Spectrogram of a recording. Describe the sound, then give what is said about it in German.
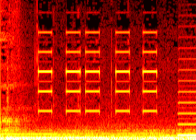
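A telephone ringing with an electronic ringtone, a rapid series of short, bright, high chirping bursts repeating over a constant low rumble, with no voices. “Hol mir Thomas ins Telefon.”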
